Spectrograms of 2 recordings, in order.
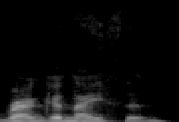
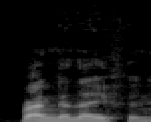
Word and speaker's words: Ranganathan: Ranganathan. Ranganathan, yeah.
